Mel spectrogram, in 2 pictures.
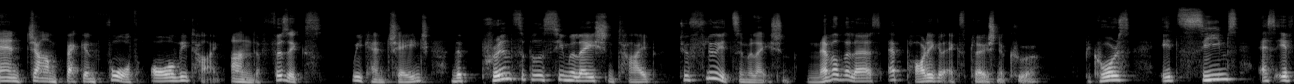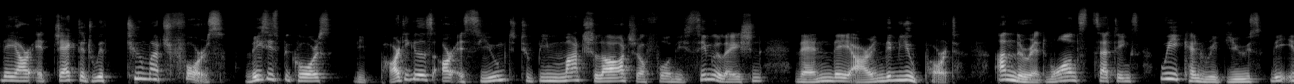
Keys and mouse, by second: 3.6 click, 6.9-8.9 drag, 10.0 space, 24.2 click.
